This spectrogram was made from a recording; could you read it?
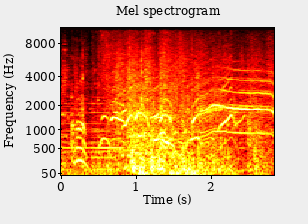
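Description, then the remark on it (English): The horses of three horsemen whinny repeatedly with rising and falling cries as they draw up, over a steady rumble of hooves and movement, loud throughout. “narrowing his eyes, puts his broad-brimmed hat back on, gets up and dusts off his hands as the three horsemen draw up.”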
